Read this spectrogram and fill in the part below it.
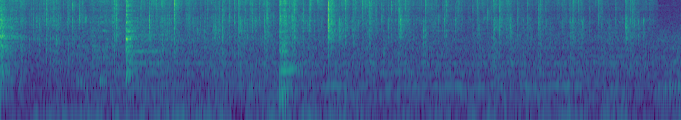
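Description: A Bengali fish curry simmers in a pan with a soft, bubbling hiss, dotted with small pops and an occasional light clink, heard alone at fairly low volume.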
